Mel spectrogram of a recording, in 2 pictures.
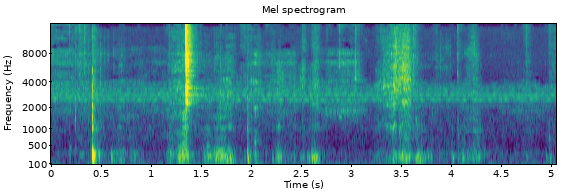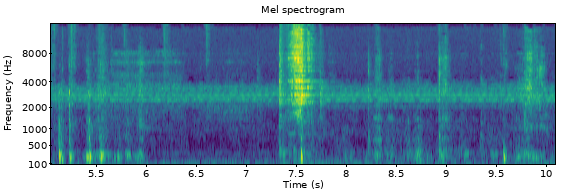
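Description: Scattered small clicks, taps and rubbing of cotton swabs working in a stainless steel bowl of milk, with light handling noise; the sharpest click comes about half a second in and another about three-quarters of the way through.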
